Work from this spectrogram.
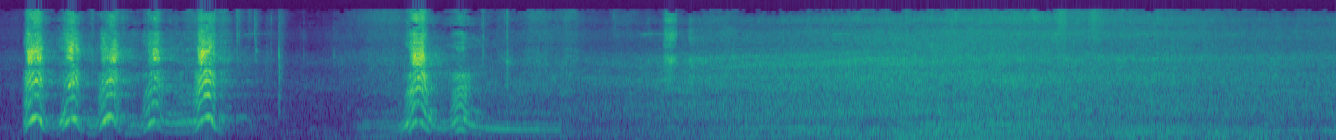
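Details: Karst Shepherd dog giving a rapid run of five barks, then after a pause two more, followed by a drawn-out whining tail; steady traffic-like rumble and hiss fills the rest.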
